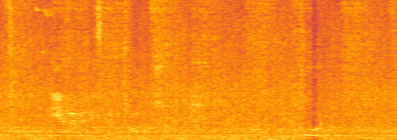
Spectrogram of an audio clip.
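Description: Weight plates clank on a leg press machine.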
